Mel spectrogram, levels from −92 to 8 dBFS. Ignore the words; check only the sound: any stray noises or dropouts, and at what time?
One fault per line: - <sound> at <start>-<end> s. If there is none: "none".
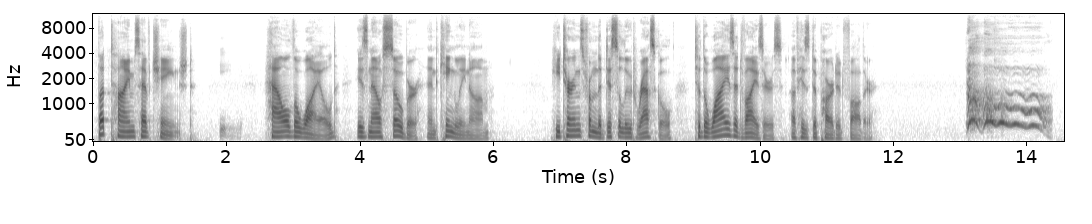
- laugh at 1.9-2.3 s
- bark at 13.1-14.4 s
